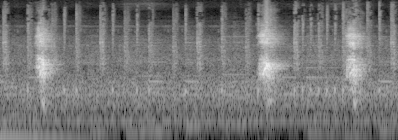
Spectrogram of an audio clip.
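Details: A girl sneezing rapidly: three sharp sneezes over about five seconds, with faint background noise between them.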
